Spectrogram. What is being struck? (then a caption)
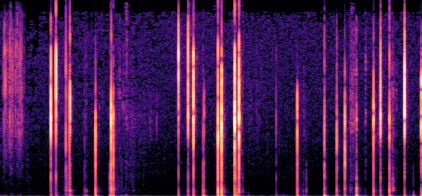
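Glass-studded cushion. Long nails scratch and tap the faceted glass studs along the edges of a glass-stud-covered cushion held at both sides. A quick, uneven series of sharp, bright clicks and ticks rises over a soft low rustle. Each one cuts off almost instantly.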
